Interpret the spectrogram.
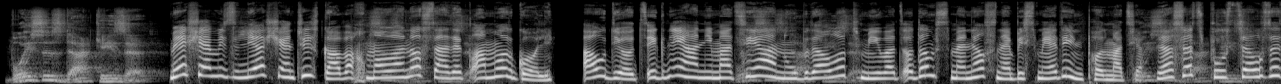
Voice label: kid boy

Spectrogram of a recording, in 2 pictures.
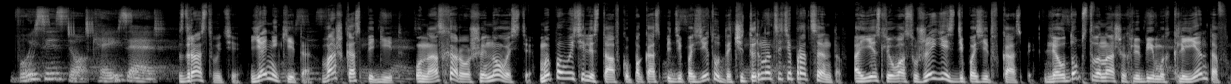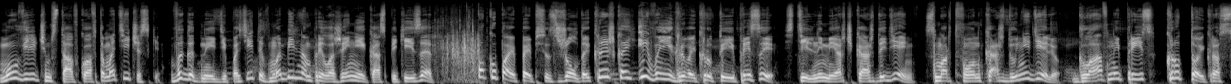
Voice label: rus

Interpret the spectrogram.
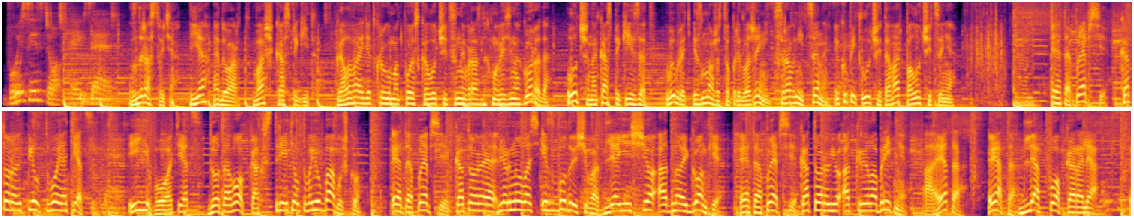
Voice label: ru

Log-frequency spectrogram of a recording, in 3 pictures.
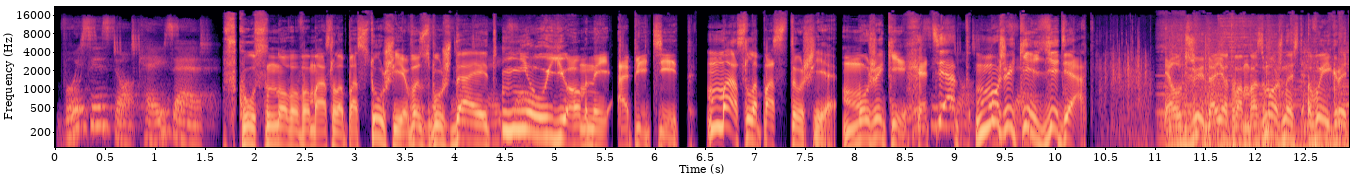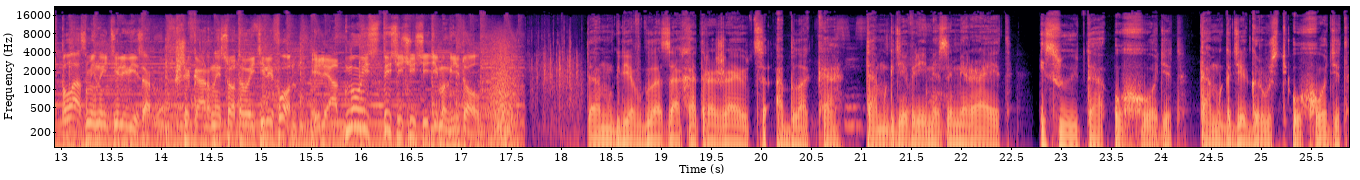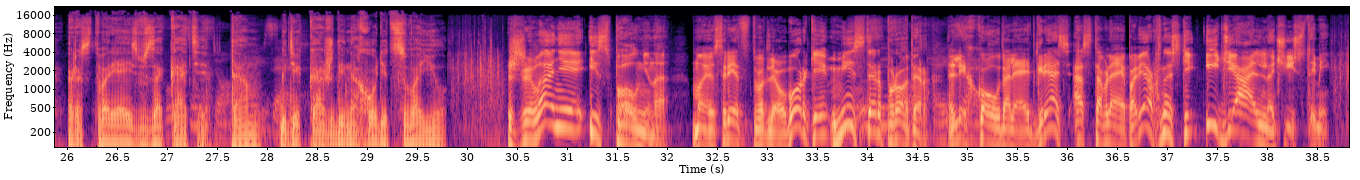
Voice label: ru

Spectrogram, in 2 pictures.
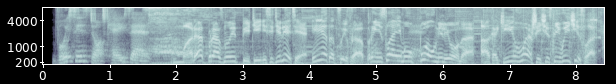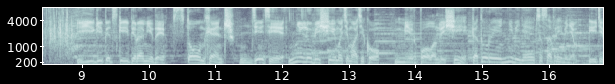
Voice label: ru

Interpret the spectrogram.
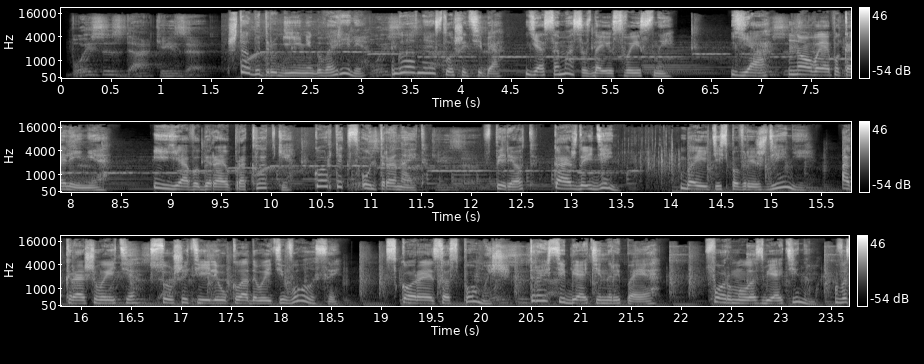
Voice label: ru

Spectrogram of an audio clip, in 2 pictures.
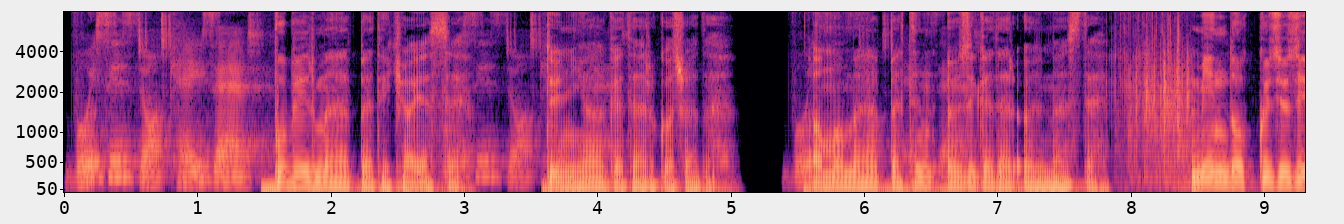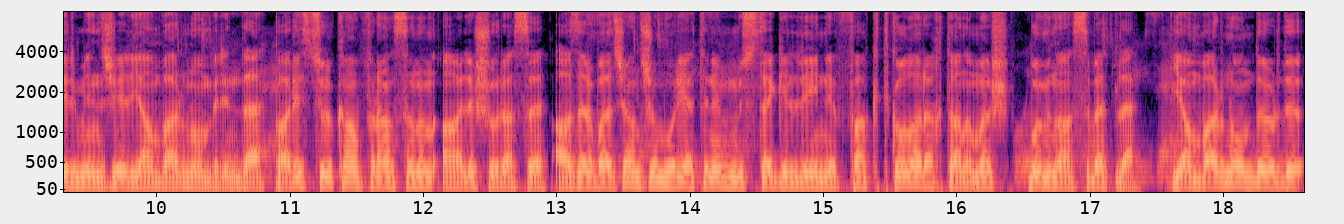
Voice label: Voice M aze

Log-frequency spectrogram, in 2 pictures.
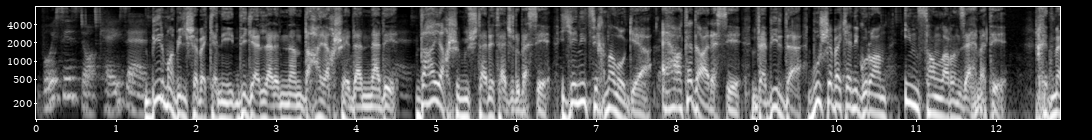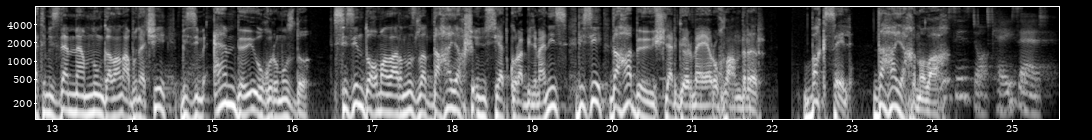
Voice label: Voice aze

